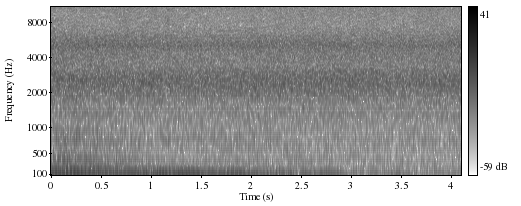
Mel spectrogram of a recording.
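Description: A low steady rumble that fades about two seconds in, leaving a faint hiss.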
